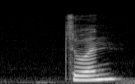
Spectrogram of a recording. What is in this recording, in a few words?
"zun2", Chinese pinyin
